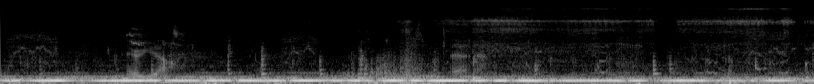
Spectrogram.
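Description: A loud, steady mechanical hum from the fishing boat, holding one low pitch with overtones, with faint voices early on and a high hiss from about halfway through.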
